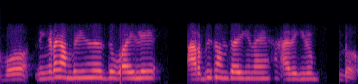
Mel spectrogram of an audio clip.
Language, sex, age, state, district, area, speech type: Malayalam, male, 18-30, Kerala, Wayanad, rural, conversation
